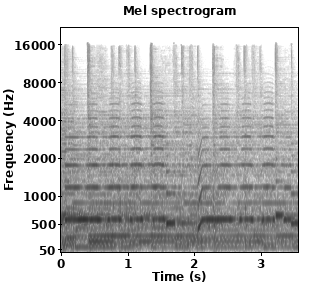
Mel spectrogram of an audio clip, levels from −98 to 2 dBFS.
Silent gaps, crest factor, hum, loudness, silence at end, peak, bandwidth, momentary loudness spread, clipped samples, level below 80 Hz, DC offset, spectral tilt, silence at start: none; 12 dB; none; -26 LUFS; 0 s; -12 dBFS; 16.5 kHz; 6 LU; under 0.1%; -58 dBFS; under 0.1%; -6 dB/octave; 0 s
